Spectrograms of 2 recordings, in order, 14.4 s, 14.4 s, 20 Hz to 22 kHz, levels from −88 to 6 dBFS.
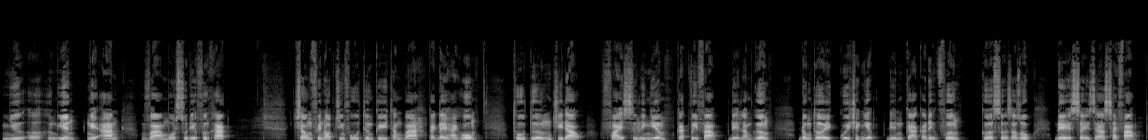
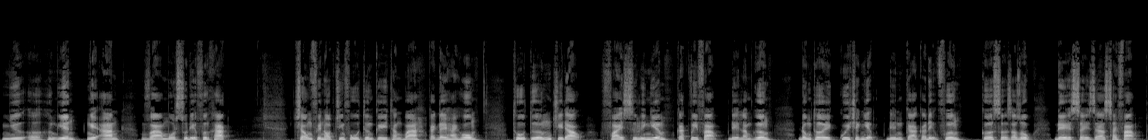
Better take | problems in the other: second | thin; somewhat; fading below 400 Hz

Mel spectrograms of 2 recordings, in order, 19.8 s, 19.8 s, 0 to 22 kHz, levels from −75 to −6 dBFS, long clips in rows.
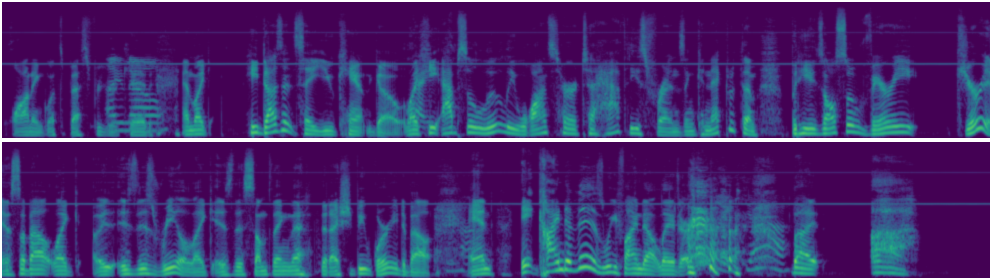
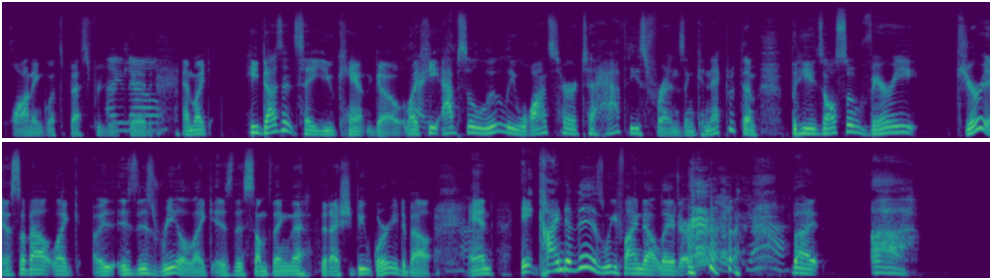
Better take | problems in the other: second | high-pitched whine; noticeable; throughout; 3.5 kHz, 20 dB below the speech

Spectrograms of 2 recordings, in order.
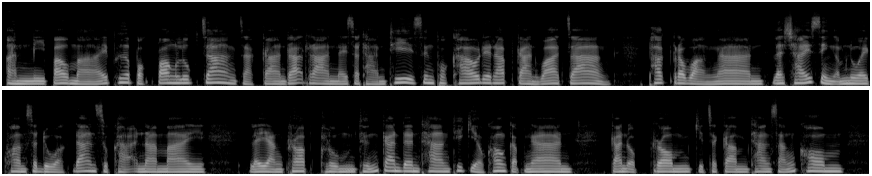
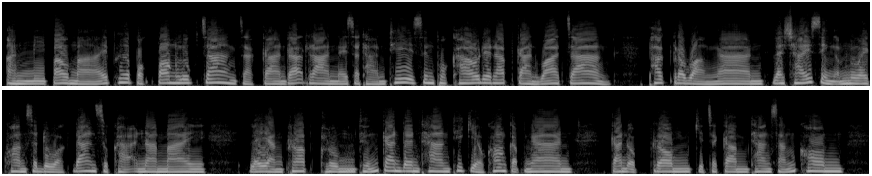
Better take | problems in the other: first | distortion; slight; 16% of the sound clipped

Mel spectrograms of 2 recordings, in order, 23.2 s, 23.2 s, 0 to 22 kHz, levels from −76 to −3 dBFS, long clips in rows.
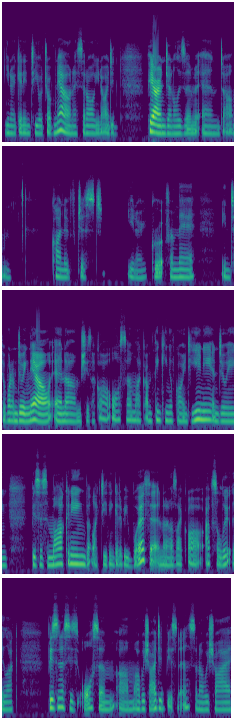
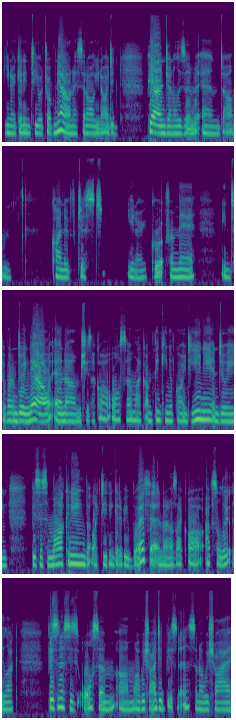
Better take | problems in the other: first | distortion; heavy; 7 dB below the speech

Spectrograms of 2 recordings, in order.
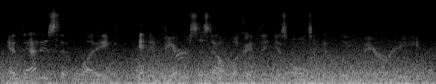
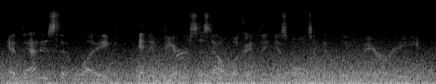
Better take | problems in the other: neither | wind noise on the microphone; heavy; 2 dB above the speech; the same in both

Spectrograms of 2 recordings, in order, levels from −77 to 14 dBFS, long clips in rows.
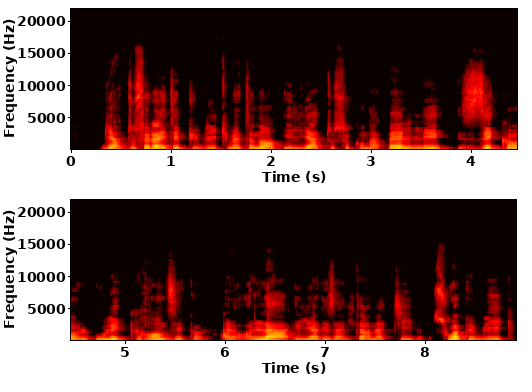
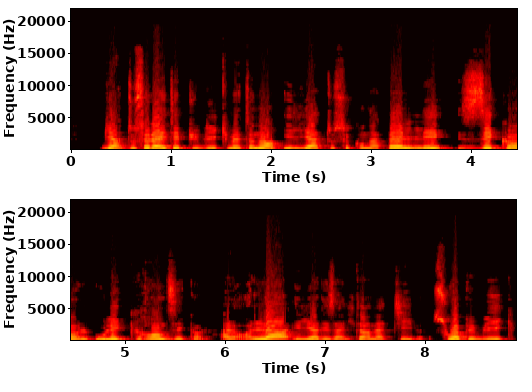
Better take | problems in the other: first | distortion; slight; 4% of the sound clipped

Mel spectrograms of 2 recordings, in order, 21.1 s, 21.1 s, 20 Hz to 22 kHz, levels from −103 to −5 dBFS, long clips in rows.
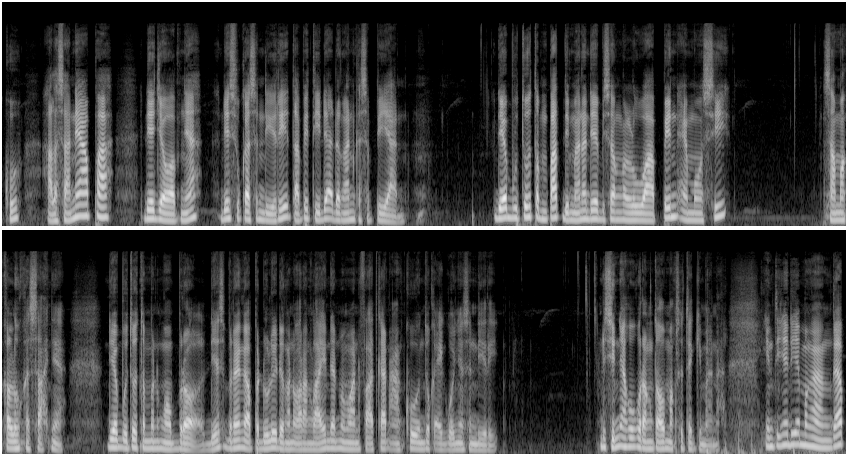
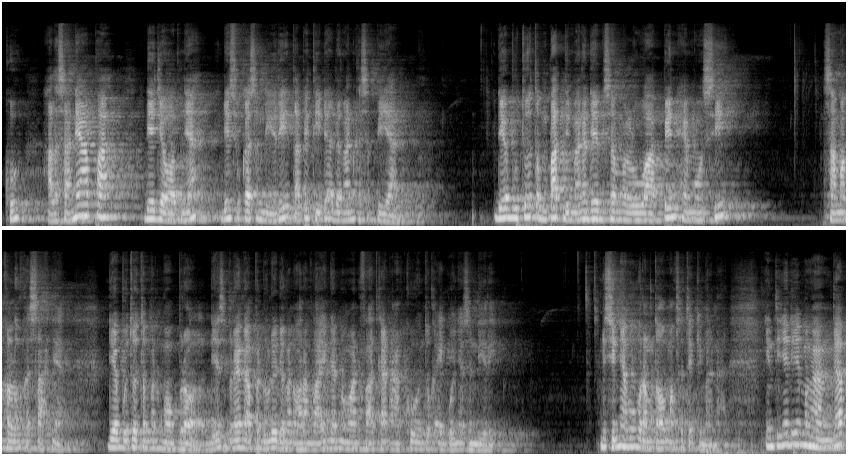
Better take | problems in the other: first | room echo; very slight; dies away in 1 s

